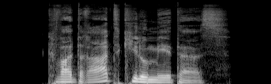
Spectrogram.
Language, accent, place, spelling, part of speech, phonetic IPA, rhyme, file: German, Germany, Berlin, Quadratkilometers, noun, [kvaˈdʁaːtkiloˌmeːtɐs], -aːtkilomeːtɐs, De-Quadratkilometers.ogg
- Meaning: genitive singular of Quadratkilometer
